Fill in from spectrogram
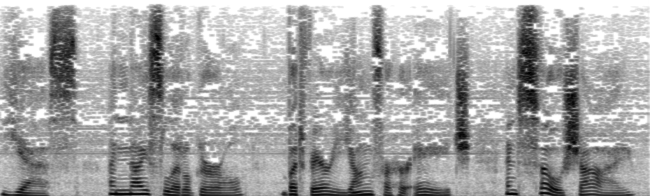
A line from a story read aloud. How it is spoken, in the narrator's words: Shepherd gently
